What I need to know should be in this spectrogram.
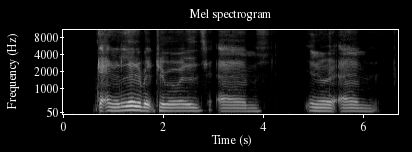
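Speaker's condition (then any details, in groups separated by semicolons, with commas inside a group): Cerebral palsy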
